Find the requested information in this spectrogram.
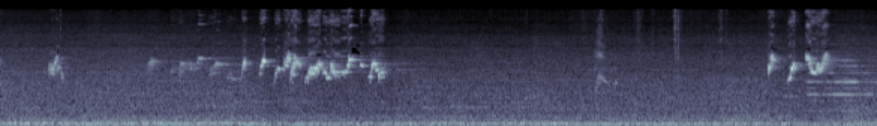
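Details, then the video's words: Red-whiskered bulbul, escaped and challenging a domestic bulbul, delivers a fast run of warbled chirps around the third second, a quiet gap, then another brief chirped burst near the end, over a low background drone. "chào mào xổng Đế Vương nay chịu cự mạnh chào mào nhà ..."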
